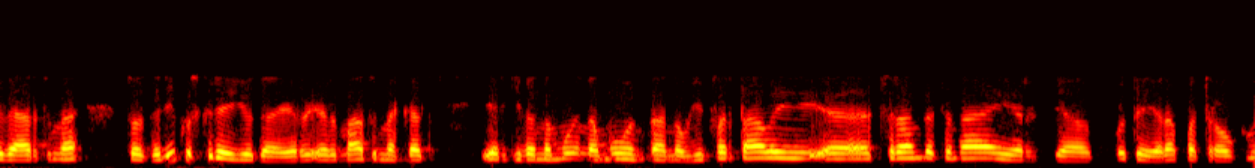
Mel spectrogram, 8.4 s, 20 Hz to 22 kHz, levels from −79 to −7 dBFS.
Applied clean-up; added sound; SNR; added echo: none; none; none; none.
